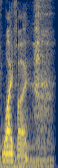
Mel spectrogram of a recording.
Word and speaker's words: Wi-Fi: Well, it's pronounced Wi-Fi. It's a W, an I. Wi-Fi.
